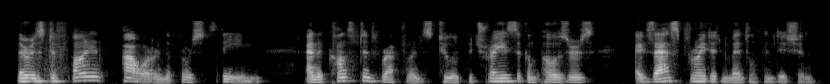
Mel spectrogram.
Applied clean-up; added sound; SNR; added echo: neural mask model DeepFilterNet 3.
